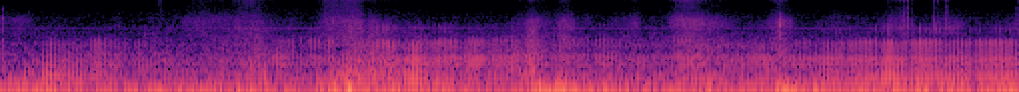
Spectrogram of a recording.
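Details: Cat's rumbling purr running for ten seconds, rising and falling with each breath, with scattered light rustling and clicks over the low drone.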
